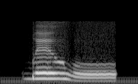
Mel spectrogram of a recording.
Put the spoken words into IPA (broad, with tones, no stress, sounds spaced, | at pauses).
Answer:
b ɛː˥ ʊ̯ w oː˩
